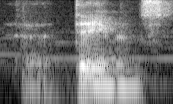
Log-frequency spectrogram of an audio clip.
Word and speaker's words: daemons: Pronounced demons, but most people, it's written differently. Daemons, Daemons.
